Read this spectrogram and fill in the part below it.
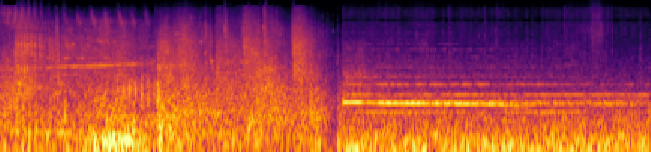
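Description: A helicopter in a movie scene with a dense, loud rotor and engine roar that drops abruptly to a steadier, thinner whine with a lingering tone.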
